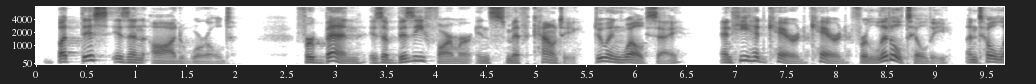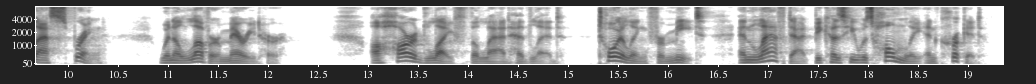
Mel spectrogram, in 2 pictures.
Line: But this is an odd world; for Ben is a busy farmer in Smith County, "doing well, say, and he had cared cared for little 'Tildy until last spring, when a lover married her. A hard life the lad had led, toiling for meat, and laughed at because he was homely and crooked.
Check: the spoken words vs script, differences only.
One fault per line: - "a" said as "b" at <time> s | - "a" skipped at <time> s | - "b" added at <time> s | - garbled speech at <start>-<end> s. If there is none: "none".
none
